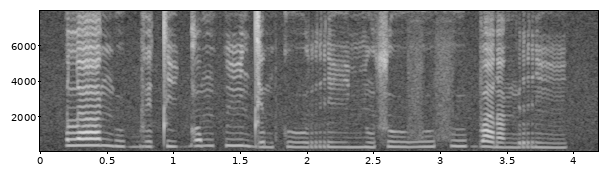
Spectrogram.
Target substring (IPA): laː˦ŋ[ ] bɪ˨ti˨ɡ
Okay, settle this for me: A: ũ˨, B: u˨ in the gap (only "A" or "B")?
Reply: B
